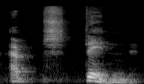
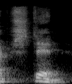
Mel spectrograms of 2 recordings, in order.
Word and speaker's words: abstain: ค้าน and 199 abstain ออก เสียง ว่า abstain หนัก พยางค ที่ 2 abstain and the most of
